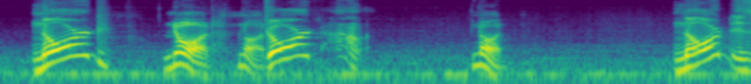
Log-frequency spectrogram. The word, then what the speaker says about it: Njord: Njord? Nord? Nord. Jord? Nord. Nord? Is it okay? I think there's like a proper pronunciation. I think it's Njord, but like Nord.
